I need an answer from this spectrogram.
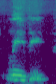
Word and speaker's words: Levy: We have Levy, yes, pronounced right, Levy, and we have Kim Johnson.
